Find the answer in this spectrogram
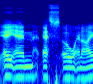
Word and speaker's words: Ansoni: Like A-N-S-O-N-I, I think, or something like that. Oh. That's how it would be pronounced.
